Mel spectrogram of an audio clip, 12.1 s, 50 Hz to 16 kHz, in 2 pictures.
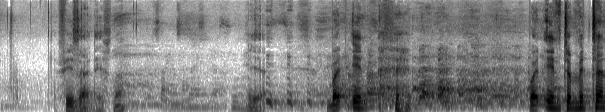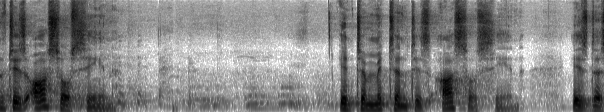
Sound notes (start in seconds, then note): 7.9 laughter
